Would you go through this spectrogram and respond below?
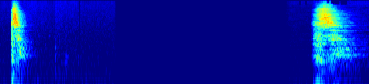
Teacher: And then unvoiced t, made by blocking the airflow by touching the alveolar ridge with the top of the tongue. Sorry, with the tip of the tongue, and then releasing the air through the mouth like this.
